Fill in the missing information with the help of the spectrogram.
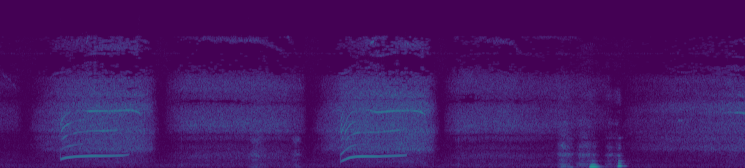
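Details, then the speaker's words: Person asleep, snoring with hissing breaths and a high whistling tone on two inhalations, likened to a guinea pig squealing, followed by rustling; a squeaky, wheezy snore. "Sounds like guinea pig squealing."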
